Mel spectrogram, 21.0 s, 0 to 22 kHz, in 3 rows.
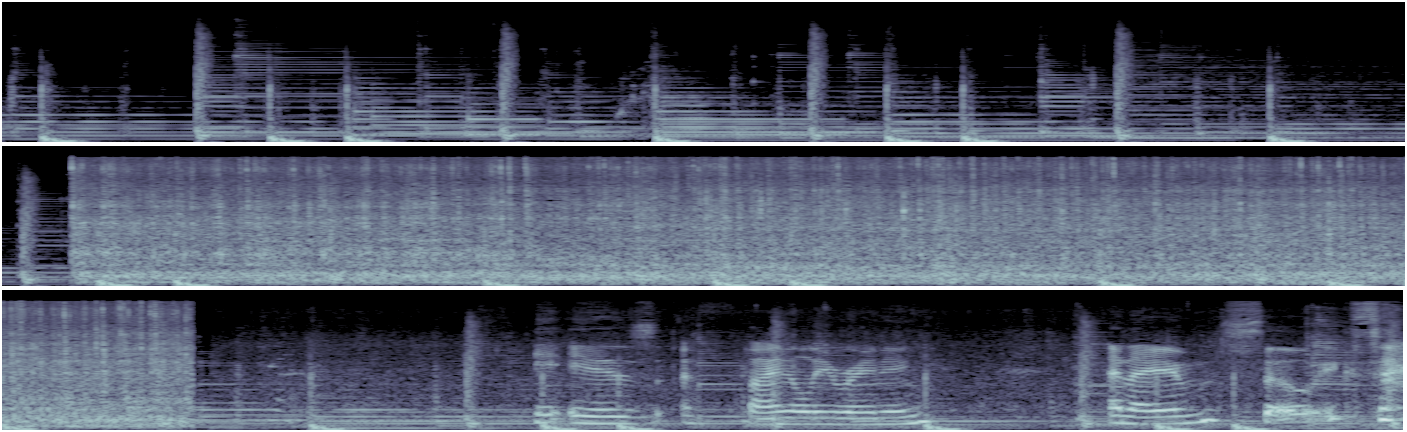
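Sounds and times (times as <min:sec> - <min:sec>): guitar music with a beat: 0:00.0 - 0:21.0
heavy rain: 0:07.4 - 0:15.0.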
